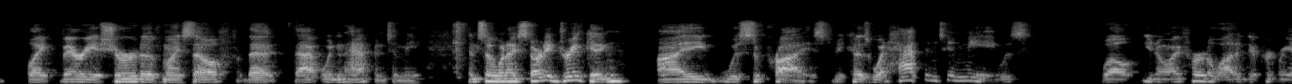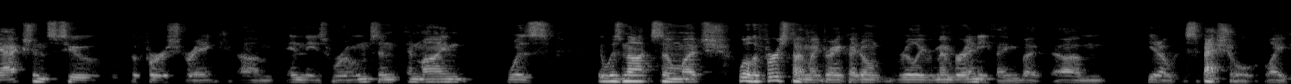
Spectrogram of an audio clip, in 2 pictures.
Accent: New Orleans, Louisiana, United States; I grew up in New Orleans, and my father was an alcoholic, and he actually drank himself to death eventually.

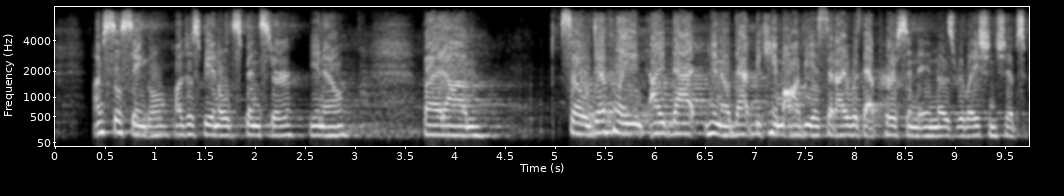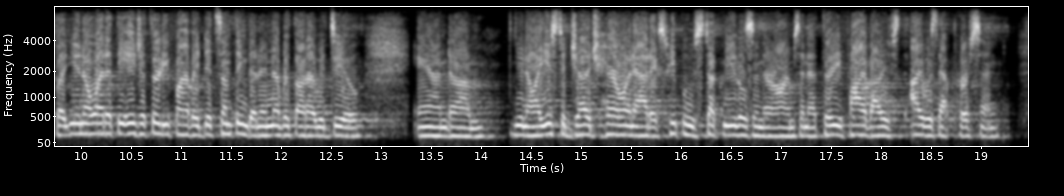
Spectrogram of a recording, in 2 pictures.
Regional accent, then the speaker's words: Venice, California, United States; when I think back to my childhood and my teenage years living and growing up in Venice, it was great.

